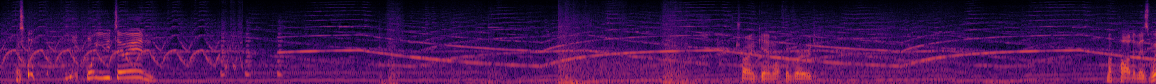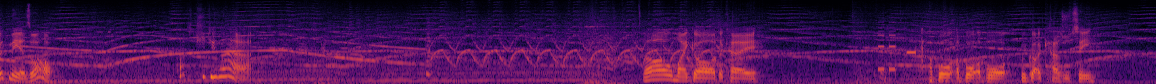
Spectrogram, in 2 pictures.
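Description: A police siren wails, rising and falling over and over.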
